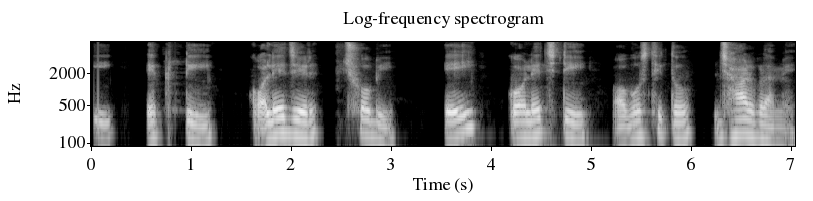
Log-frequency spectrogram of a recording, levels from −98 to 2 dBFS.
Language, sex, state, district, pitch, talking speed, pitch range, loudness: Bengali, male, West Bengal, Jhargram, 130 Hz, 85 wpm, 120-140 Hz, -19 LUFS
